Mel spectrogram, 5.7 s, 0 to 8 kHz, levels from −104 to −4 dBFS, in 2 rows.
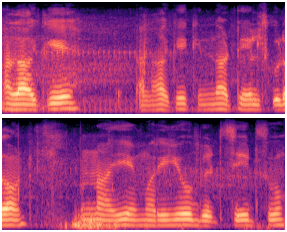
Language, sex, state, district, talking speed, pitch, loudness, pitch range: Telugu, male, Andhra Pradesh, Sri Satya Sai, 105 wpm, 140 Hz, -21 LUFS, 135-150 Hz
